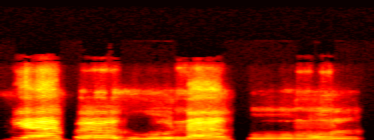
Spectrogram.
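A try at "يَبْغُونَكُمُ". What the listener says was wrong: ya bahu afwan hu juga matobi ya ada wawu sukun setelah huruf berharokat dhammah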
